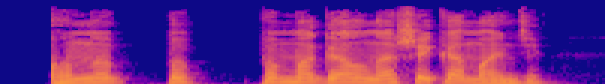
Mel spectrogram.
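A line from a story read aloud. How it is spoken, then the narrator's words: Mumbling girl. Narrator (Russian): промямлила девочка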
